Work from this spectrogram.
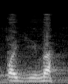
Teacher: قیمتن ہے لیکن یہاں وقف مطلق بھی ہے اور آیت بھی ختم ہوتی ہے، تا کو ساکن کر کے پڑھیں گے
